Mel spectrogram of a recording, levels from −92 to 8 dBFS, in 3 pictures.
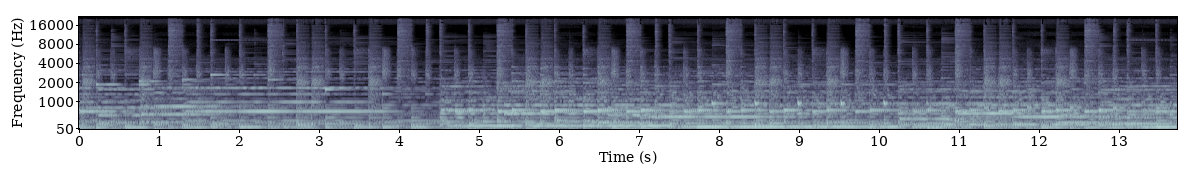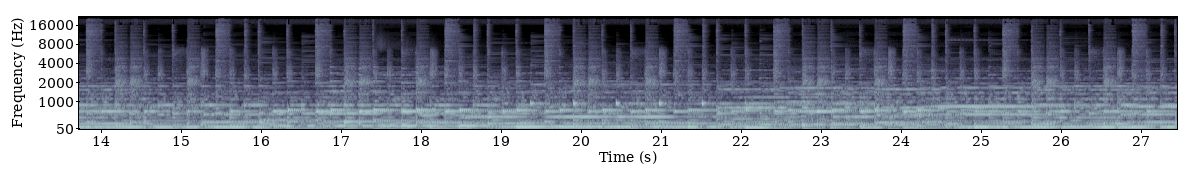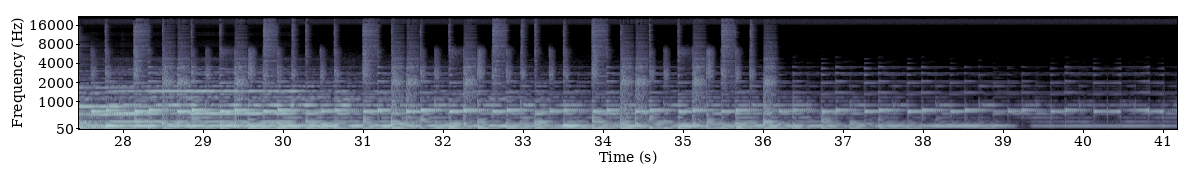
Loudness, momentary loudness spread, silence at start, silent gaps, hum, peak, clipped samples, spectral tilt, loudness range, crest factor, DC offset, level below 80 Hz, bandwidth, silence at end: -21 LUFS; 11 LU; 0 s; none; none; -4 dBFS; under 0.1%; -6 dB/octave; 7 LU; 16 dB; under 0.1%; -36 dBFS; over 20 kHz; 0 s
